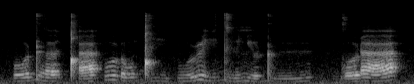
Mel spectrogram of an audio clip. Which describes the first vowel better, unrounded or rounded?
rounded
